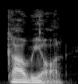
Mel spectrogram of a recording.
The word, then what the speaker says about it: kahweol: K-A-H-W-E-O-L, caviol. And then there's something called cafestol, C-A-F-E-S-T-O-L.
